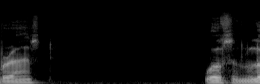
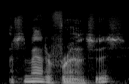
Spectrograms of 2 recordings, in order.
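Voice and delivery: higher, softer questioning; lightly voiced wife, pitched up and quiet; concerned wife; 7 semitones higher, 6 dB quieter than usual. A narrator's reading. Wife asking her husband what is wrong, softly probing.

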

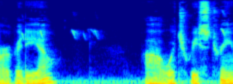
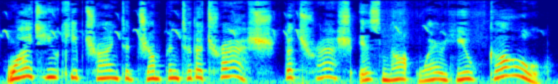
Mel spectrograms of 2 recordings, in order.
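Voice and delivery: high pet talk; 5 dB louder than usual. Real, not acted. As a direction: gently scold a silly chicken. Scolding chicken in pet voice.

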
